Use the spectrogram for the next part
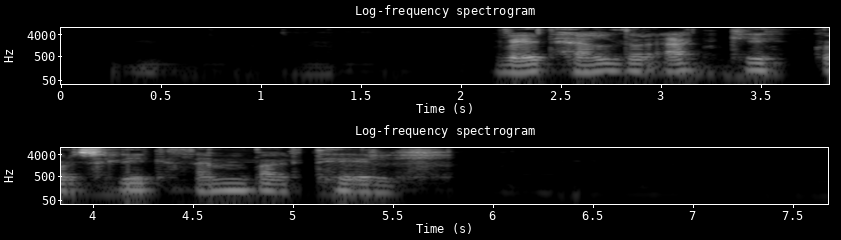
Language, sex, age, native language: Icelandic, male, 20-29, Icelandic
